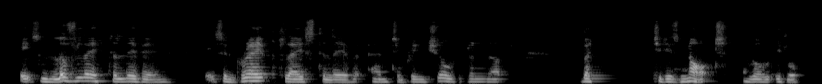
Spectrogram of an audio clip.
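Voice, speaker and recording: A man with a dark, mellow, somewhat breathy tone speaks with fairly even intonation and long, frequent pauses. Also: medium pitch for a man, moderate pace. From northern England, North Yorkshire (Skipton). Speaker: Methodist minister. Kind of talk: interview. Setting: church. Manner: halting, many fillers and repeats.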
